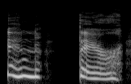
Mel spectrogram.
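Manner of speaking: high, loud frightened gasp of words; terrified. Acted. Shaken woman pointing out the dumbwaiter in fear.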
